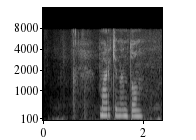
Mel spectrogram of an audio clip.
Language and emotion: Russian, neutral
